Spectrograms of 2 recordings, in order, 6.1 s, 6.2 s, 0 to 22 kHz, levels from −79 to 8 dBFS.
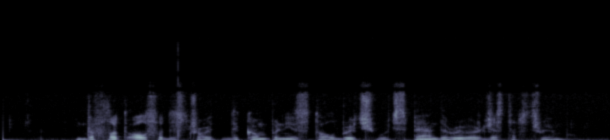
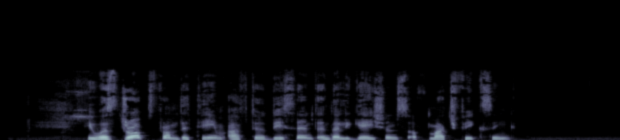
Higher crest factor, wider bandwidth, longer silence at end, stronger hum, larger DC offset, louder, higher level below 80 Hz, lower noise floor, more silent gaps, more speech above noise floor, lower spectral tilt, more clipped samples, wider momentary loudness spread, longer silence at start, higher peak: about the same, 24 dB vs 20 dB; about the same, 11.5 kHz vs 11.5 kHz; second, 0 s vs 1.1 s; neither; neither; second, -33 LUFS vs -23 LUFS; first, -58 dBFS vs -70 dBFS; second, -59 dBFS vs -65 dBFS; neither; second, 27 dB vs 42 dB; about the same, -5 dB/octave vs -5.5 dB/octave; neither; about the same, 14 LU vs 12 LU; second, 0.05 s vs 0.75 s; second, -10 dBFS vs -4 dBFS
